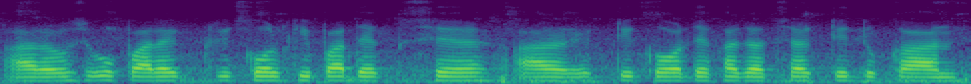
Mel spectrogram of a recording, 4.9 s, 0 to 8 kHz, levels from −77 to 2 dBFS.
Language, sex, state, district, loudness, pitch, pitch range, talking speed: Bengali, male, Tripura, Unakoti, -17 LUFS, 140 Hz, 135-145 Hz, 160 wpm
